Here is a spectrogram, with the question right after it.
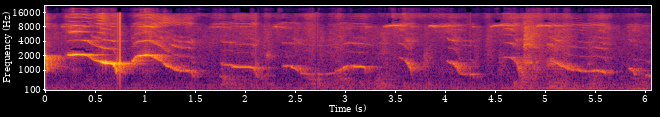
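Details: Five-week-old dog puppies in a kennel, placed in a playpen for the first time, give high, thin whines that slide downward, a louder cry at the start, then softer falling whimpers every second or so, with no other clear sounds.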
